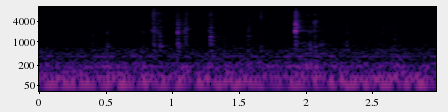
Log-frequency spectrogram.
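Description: A deck of tarot cards being shuffled by hand, close up, giving a steady run of papery riffles and flicks with repeated bursts and one sharper snap near the middle, no talking.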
